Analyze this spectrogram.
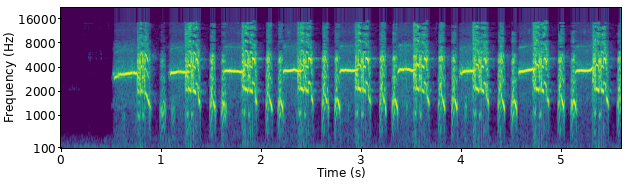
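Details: Following a moment of quiet, a teetar, the grey francolin, bursts into an energetic run of piercing, whistled, rasping phrases, repeated evenly and rapidly to the end.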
